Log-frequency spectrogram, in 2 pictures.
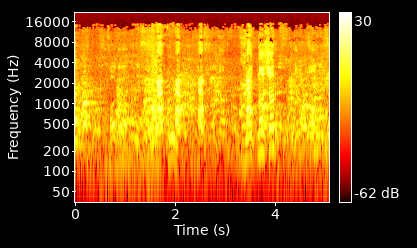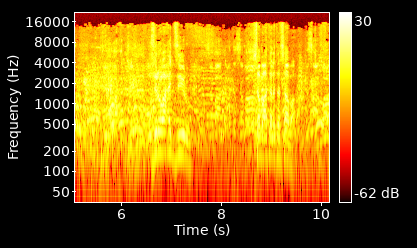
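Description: Voices and chatter, with dog barking mixed in among them.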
